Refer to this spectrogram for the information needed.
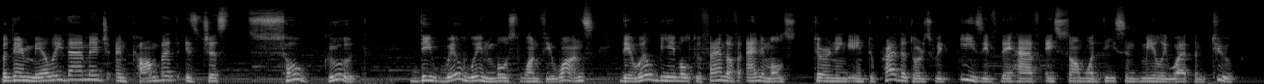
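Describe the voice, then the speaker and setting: The talking proceeds at a moderate pace. Background music is audible. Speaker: gaming video creator. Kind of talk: gaming commentary narration. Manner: casual, upbeat.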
